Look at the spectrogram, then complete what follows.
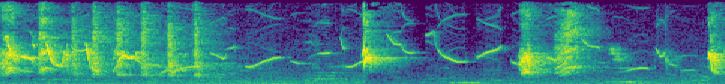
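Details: Female great-billed seed-finch calling a lot: short upslurred and curved whistled notes around the mid-high range, spaced irregularly, after a run of rapid dry ticking bursts in the first second.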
